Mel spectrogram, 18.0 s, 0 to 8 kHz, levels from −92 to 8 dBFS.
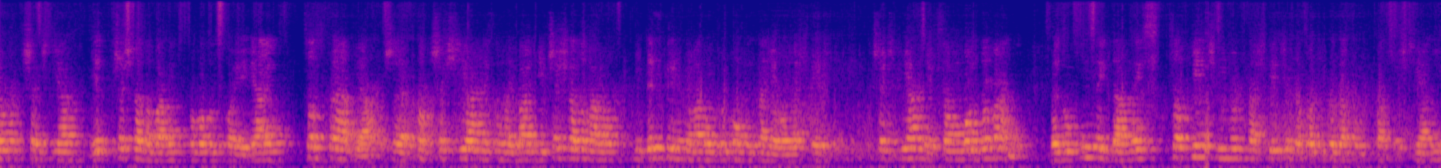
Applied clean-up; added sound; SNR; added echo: neural separator model SepFormer DNS4.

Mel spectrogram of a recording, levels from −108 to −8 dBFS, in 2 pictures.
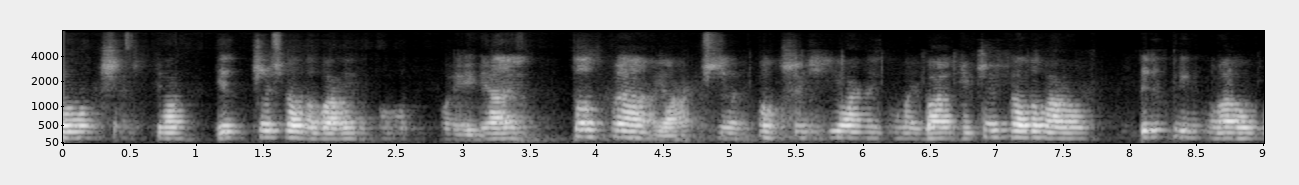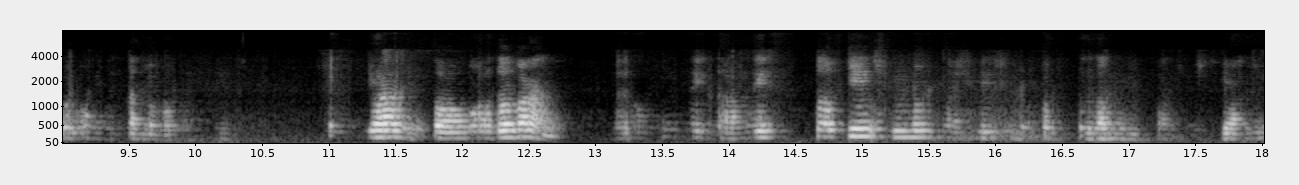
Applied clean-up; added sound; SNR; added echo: neural mask model DeepFilterNet 3.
